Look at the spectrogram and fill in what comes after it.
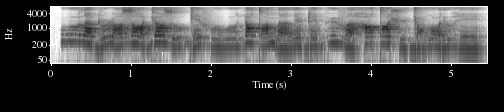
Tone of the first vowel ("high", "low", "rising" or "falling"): high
